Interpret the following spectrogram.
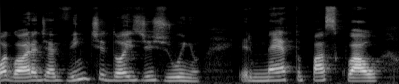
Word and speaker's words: Hermeto: perguntei para ele era como que pronunciava o nome, se Hermeto ou Hermeto. E aí ele disse que Hermeto, então eu sempre procuro pronunciar da mesma forma que ele.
